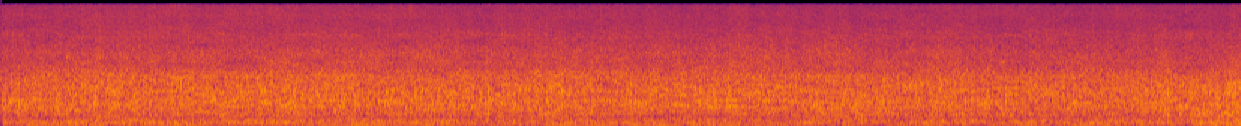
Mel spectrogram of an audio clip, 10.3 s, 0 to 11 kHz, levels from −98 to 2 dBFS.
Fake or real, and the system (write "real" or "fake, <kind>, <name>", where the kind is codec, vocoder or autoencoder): fake, codec, SNAC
